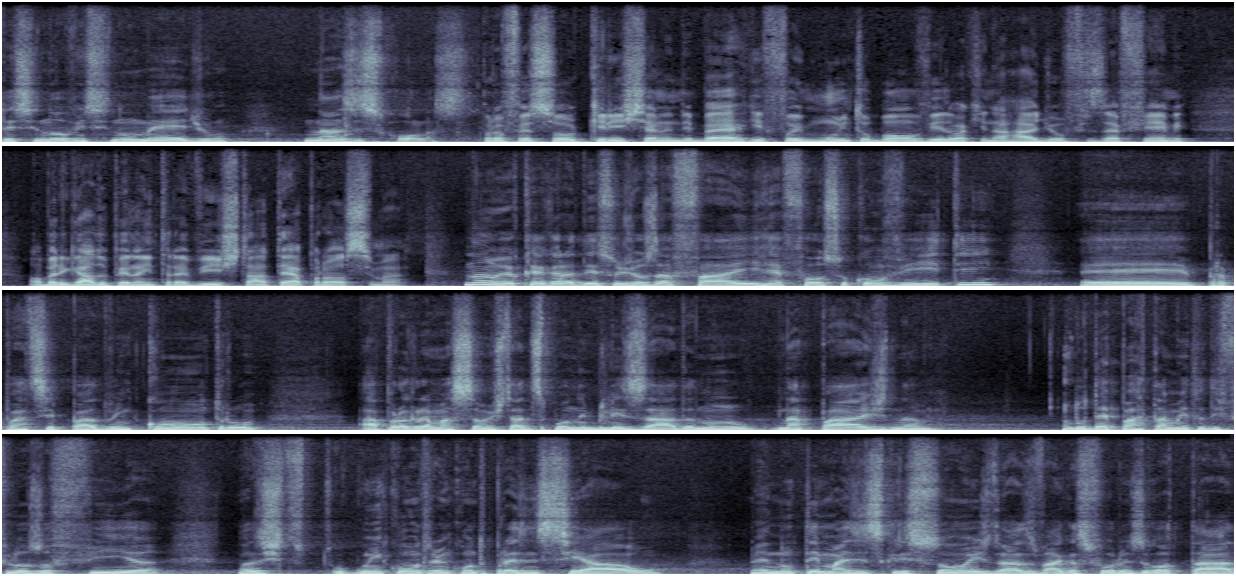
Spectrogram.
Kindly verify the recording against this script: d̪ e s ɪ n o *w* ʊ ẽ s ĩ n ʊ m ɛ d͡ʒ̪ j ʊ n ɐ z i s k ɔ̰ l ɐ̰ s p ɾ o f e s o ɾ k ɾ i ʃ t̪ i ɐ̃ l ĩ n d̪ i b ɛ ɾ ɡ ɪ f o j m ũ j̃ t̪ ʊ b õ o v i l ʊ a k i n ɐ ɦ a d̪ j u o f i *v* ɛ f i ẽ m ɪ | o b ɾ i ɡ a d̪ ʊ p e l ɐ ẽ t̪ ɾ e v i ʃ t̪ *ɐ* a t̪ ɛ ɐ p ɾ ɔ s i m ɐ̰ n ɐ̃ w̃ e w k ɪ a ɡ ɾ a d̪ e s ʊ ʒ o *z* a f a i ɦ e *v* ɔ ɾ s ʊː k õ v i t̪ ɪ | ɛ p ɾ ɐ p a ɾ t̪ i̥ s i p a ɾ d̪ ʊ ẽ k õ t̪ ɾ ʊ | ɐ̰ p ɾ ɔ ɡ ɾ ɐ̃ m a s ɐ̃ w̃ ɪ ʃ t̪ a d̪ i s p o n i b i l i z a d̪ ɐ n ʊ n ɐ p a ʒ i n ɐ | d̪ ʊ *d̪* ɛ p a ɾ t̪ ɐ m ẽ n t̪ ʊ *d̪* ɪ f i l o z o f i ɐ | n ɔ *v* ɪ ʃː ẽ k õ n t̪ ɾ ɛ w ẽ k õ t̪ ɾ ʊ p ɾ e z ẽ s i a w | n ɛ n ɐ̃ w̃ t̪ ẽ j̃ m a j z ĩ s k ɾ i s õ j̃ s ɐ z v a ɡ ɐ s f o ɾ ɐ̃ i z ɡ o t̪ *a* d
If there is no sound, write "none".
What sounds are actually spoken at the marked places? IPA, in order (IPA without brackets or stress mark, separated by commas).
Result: v, z, ɐ, z, f, d̪, d̪, z, a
